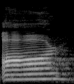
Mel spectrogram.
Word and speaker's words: hour: Fifth, the train was an hour late. H is silent and O is pronounced.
